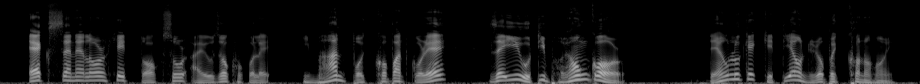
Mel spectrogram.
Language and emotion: Assamese, disgusted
